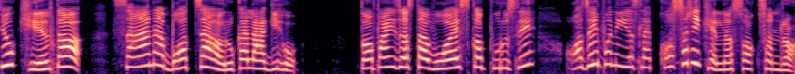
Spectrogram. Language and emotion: Nepali, disgusted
